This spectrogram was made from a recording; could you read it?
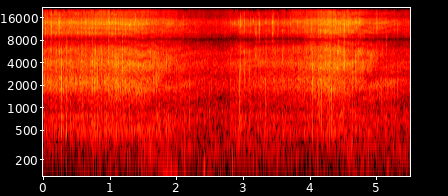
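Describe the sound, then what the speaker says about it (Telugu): Boiled cauliflower pieces sizzling in hot oil with ginger for a gunth gobi curry: a steady, close frying hiss with soft crackles and occasional faint stirring scrapes, no voices. "ముక్కలు కూడా బాగా మగ్గనిద్దామండి నూనెలో."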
